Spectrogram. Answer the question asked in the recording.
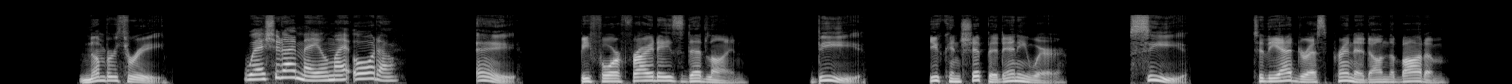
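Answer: C: To the address printed on the bottom.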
